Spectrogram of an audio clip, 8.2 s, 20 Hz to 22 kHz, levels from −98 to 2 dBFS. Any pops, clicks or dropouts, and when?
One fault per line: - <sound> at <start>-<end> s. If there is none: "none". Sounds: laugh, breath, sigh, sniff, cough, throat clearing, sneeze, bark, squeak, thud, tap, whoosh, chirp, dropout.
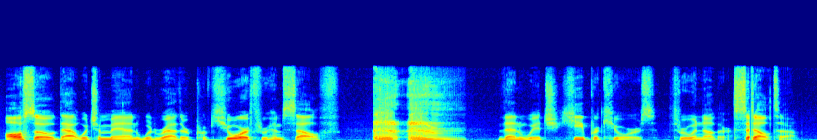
- throat clearing at 3.7-4.7 s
